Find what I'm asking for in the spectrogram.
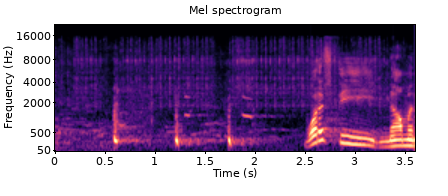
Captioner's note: cough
